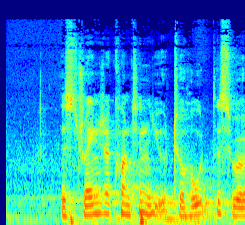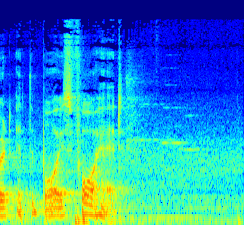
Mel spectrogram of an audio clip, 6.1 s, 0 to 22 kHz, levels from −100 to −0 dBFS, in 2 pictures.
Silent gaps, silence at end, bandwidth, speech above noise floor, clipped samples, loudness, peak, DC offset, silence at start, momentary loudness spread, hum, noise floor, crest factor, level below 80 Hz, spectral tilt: none; 0 s; 16 kHz; 21 dB; under 0.1%; -25 LUFS; -6 dBFS; under 0.1%; 0.1 s; 21 LU; none; -45 dBFS; 20 dB; -38 dBFS; -5.5 dB/octave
